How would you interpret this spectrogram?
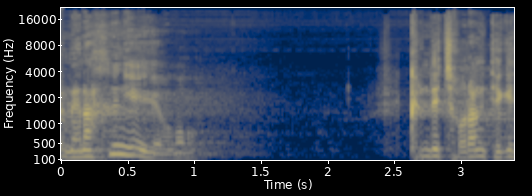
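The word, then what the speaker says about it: Manhattan: 아닌 그 유명한 뉴욕 맨나 흔이 발음이 원래 맨나 흔이 근데 저랑 되게 잘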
